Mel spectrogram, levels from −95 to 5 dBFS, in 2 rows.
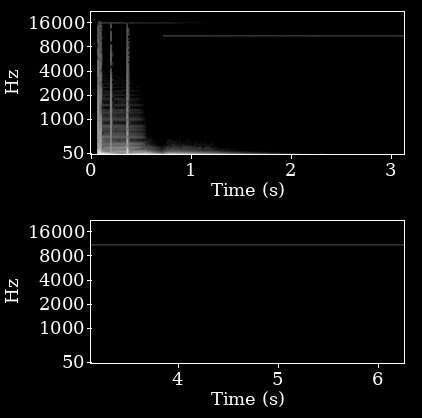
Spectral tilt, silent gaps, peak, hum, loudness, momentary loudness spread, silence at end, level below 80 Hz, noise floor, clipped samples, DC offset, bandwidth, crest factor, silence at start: -6 dB/octave; none; -2 dBFS; none; -28 LUFS; 30 LU; 5.1 s; -34 dBFS; -63 dBFS; under 0.1%; under 0.1%; 16.5 kHz; 22 dB; 0.05 s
